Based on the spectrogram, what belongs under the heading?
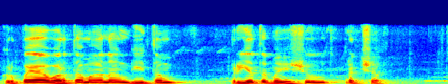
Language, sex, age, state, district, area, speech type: Sanskrit, male, 60+, Maharashtra, Wardha, urban, read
